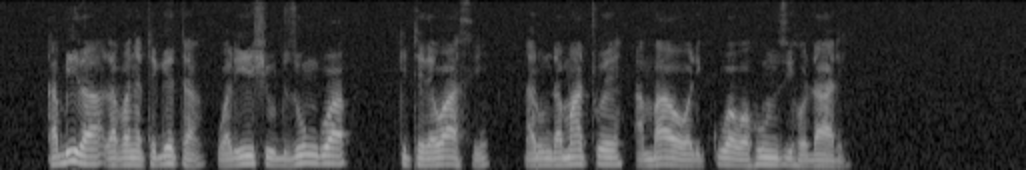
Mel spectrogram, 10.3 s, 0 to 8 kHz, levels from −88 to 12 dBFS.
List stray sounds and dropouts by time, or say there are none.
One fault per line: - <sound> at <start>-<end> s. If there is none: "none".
none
